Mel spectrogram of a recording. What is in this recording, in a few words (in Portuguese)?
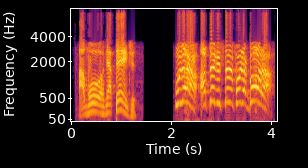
marido autoritario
